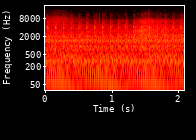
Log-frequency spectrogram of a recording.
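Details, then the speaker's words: 2008 Kia Sedona 2.9 CRDi diesel (J3), check engine light on: hard, regular knocking on every firing stroke over a rough idle; a bad knock, cause not pinned down. "i'll actually let you hear the engine that's a bad knock"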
